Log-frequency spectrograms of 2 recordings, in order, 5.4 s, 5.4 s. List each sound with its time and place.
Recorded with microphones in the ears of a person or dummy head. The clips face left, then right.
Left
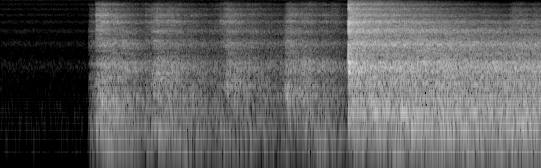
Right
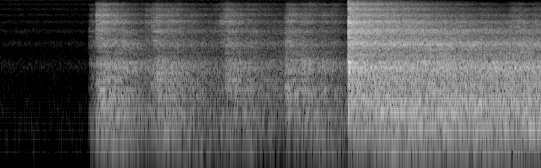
0.9 s footsteps: 45° left (ahead or behind), 1.8 m; by 3.4 s 5° left (ahead or behind), 1.5 m
3.5 s an explosion: 10° right (ahead or behind), 0.8 m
